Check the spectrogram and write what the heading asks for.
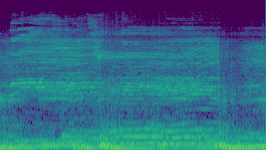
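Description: Live rock band playing a song, full band music at steady loudness.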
